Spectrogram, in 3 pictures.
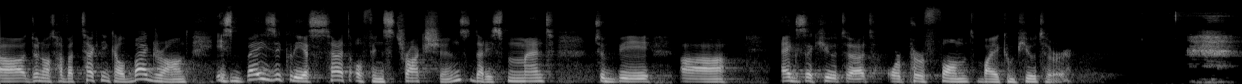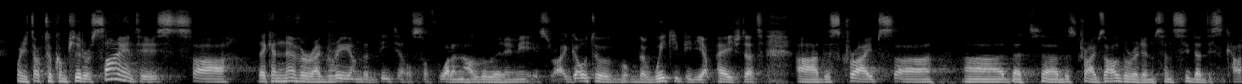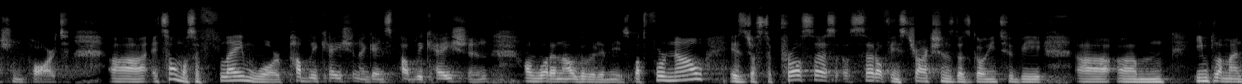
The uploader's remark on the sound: IFE Grand Challenge Lecture, recorded 1 March 2019 at QUT.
